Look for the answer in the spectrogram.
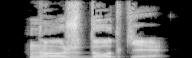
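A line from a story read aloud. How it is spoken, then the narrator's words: Laughing demon. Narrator (Russian): Не прекращал смеяться демон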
